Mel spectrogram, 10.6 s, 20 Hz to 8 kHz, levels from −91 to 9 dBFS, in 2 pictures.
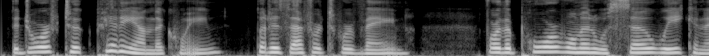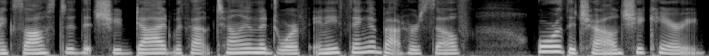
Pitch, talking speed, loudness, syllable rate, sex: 210 Hz, 205 wpm, -17 LUFS, 5.4 syllables/s, female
